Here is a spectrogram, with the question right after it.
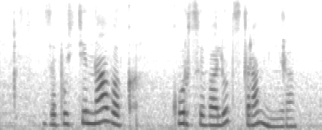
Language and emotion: Russian, neutral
